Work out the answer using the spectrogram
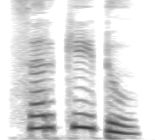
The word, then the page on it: ಸಾರಗೆಡು: sārageḍu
